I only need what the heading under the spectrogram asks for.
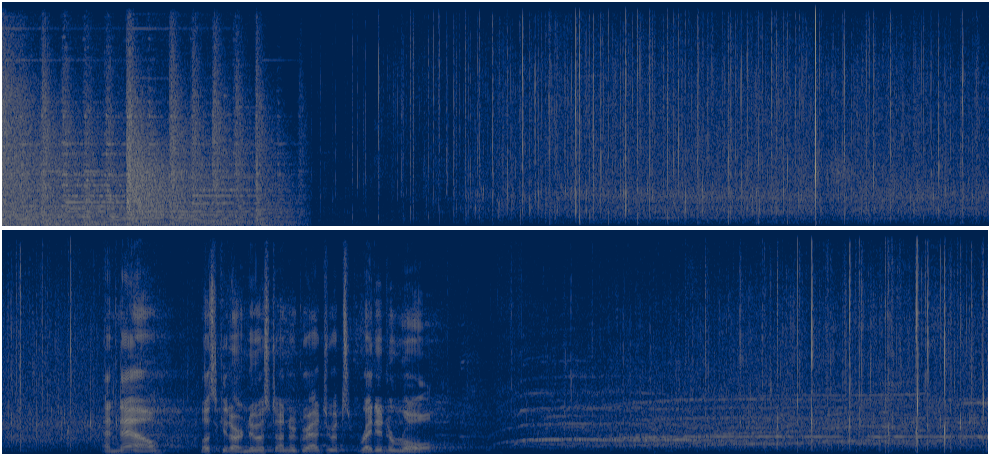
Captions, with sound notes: (upbeat music) (audience applauding) - And now, let's get our newest undergraduates ready to roll. (audience cheering & applauding)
